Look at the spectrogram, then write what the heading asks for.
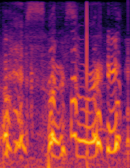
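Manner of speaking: high, slow, giggly apology; laughing apology. Real, not acted. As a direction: say sorry through a laugh. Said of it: "I'm a little bit insane".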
